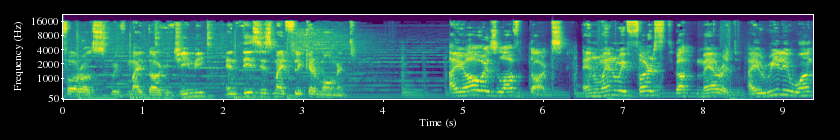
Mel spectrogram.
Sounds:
Speech, Music

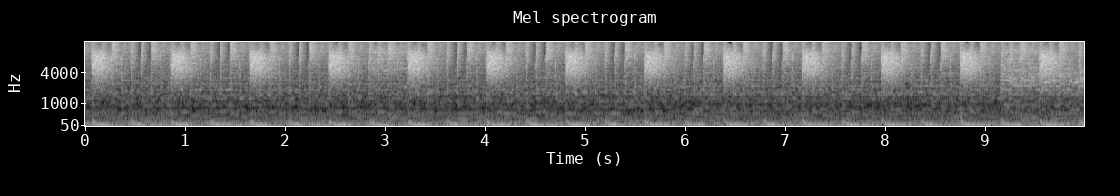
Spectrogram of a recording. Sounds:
Electronic music, Techno, Music

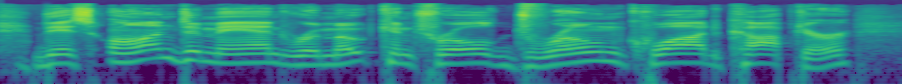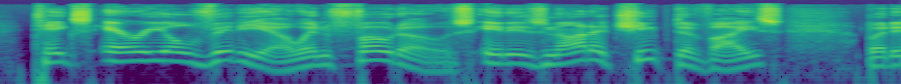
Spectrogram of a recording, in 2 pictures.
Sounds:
Speech

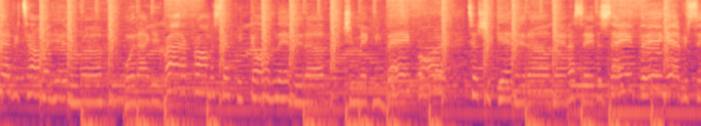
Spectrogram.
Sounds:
Music, Male singing

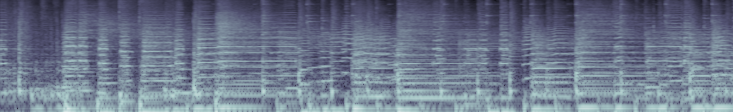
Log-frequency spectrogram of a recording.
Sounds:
Music

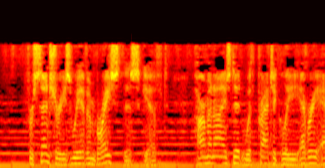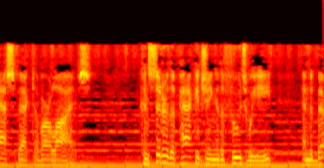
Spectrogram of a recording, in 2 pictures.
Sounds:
Speech, Music

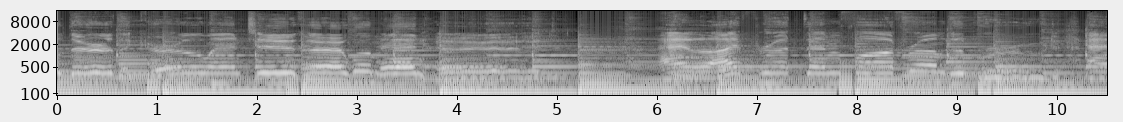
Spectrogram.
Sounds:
Music

